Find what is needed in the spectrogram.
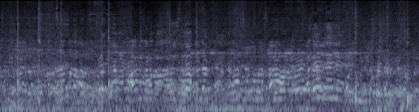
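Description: Chatter of several voices talking over one another, with a few faint sharp clicks near the start.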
